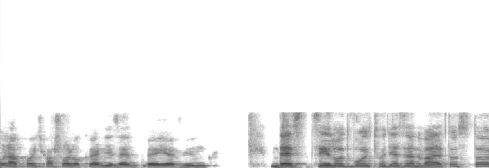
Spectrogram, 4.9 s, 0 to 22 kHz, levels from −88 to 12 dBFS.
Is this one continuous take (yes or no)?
yes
